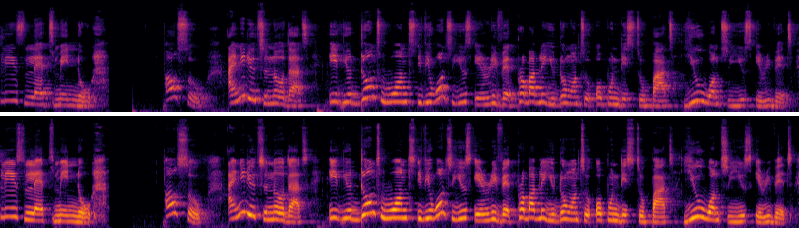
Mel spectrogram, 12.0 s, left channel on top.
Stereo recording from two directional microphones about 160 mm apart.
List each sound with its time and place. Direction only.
0.0 s a woman's voice: 40° right (ahead or behind)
